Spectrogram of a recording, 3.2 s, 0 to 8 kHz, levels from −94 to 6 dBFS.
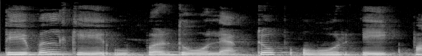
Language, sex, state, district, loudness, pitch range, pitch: Hindi, female, Punjab, Fazilka, -15 LUFS, 205-230 Hz, 210 Hz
